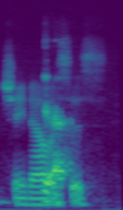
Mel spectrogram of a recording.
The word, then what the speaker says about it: Chainalysis: Chainalysis.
